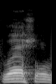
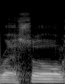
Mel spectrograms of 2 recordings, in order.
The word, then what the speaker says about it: Rasul: Supreme Court 2633 and wrestle V Busch and by the way you'll hear that pronounced wrassle wrestle and Rasul and probably a few other ways so I just say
